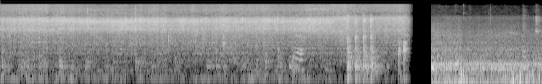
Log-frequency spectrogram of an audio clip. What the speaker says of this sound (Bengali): একটু নুন দিয়ে এটাকে ঢাকা দিয়ে দিয়ে এটা ভাজা ভাজা হতে থাক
